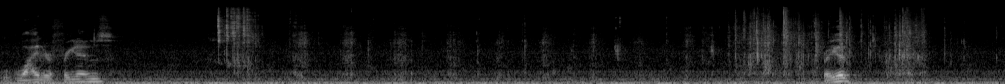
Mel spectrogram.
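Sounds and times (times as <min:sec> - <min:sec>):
chewing crunches: 0:02.1 - 0:09.8
corn chip bitten with crunch: 0:02.1 - 0:09.8.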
